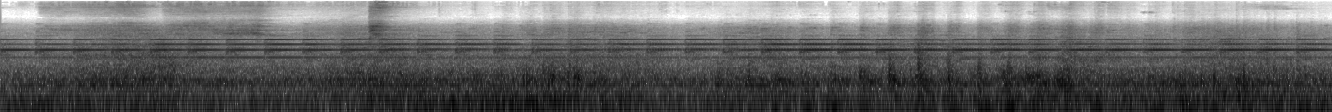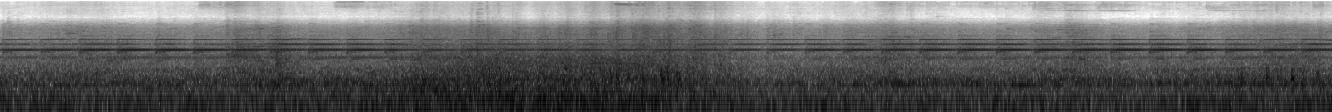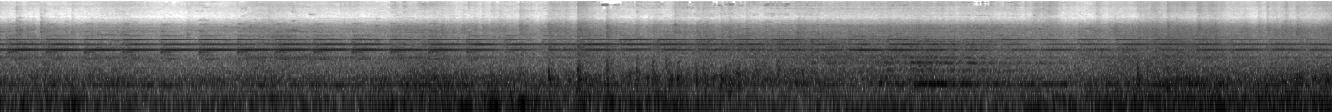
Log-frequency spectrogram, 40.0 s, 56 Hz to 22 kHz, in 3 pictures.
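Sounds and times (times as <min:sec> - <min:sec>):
high-pitched steady tone: 0:00.0 - 0:39.9
train wheels clattering: 0:03.5 - 0:13.5, 0:30.8 - 0:39.9.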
